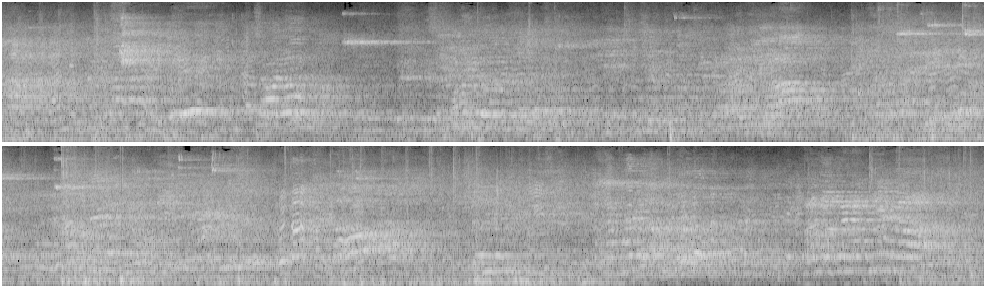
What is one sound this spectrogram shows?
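Young people shout and call out across a large echoing hall.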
